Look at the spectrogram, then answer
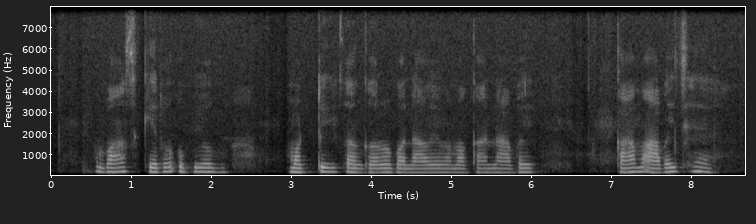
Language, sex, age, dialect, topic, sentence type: Maithili, female, 60-100, Angika, agriculture, statement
